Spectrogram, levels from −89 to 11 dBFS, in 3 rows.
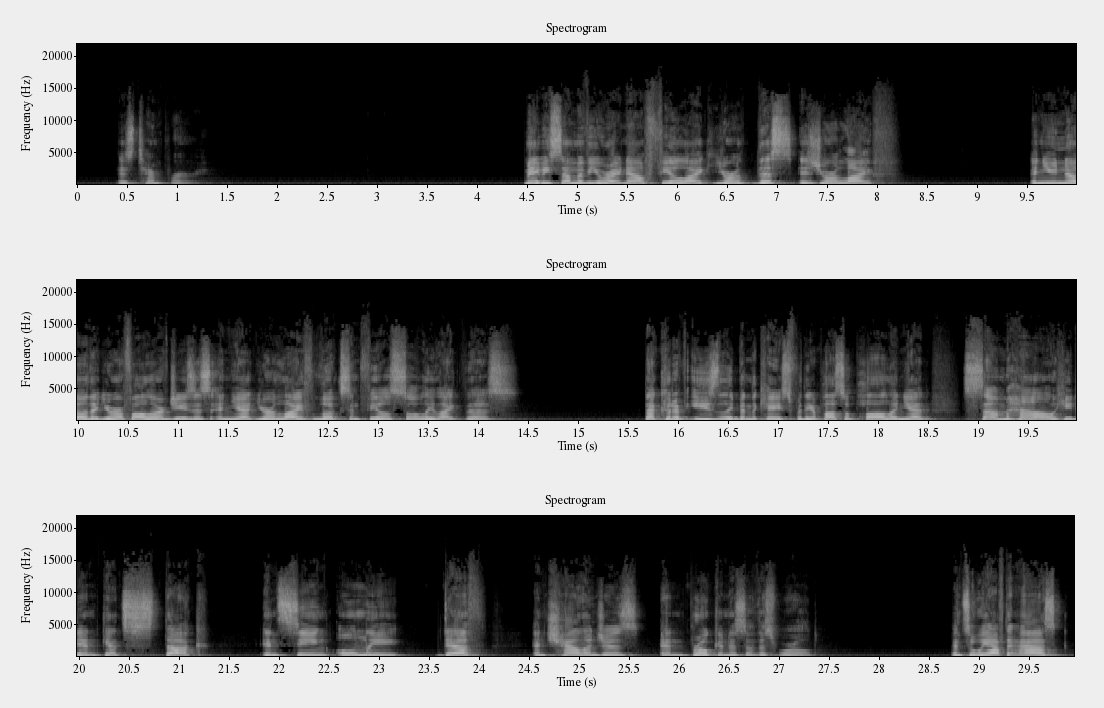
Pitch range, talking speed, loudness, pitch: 150-195 Hz, 140 wpm, -25 LUFS, 175 Hz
